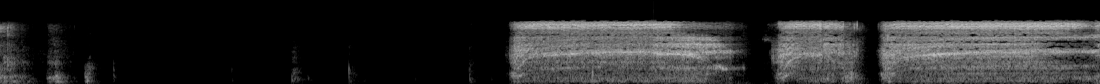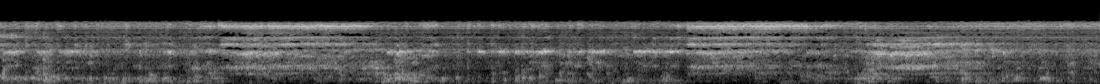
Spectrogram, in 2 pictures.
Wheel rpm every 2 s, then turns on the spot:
10, 0, 90, 110, 130, 230, 230, 230, 230, 230, 230.
0-2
